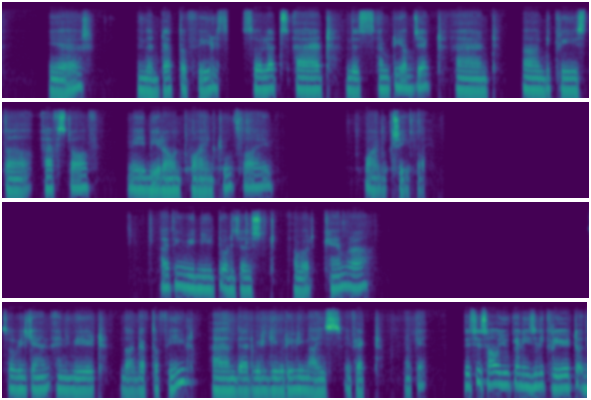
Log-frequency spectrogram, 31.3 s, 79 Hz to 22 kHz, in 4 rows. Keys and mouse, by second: 1.3 click, 1.7 drag, 6.6-9.3 drag, 9.4-11.0 drag, 11.6-13.2 drag, 13.6 ctrl+space, 15.0 click, 16.1 Home, 18.9 ctrl+space, 18.9 KP_0, 22.0-23.1 ctrl+middle drag.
